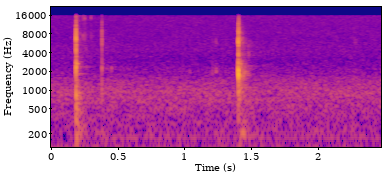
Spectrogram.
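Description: Two sharp plastic clicks about a second apart, with a faint tick just after the first: the printed-plastic CamWipe 2.0 wiper brush being pressed and snapped onto the wiper arm over its mounting bolt.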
